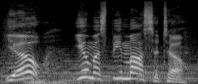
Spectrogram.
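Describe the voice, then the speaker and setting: A man's voice: very high-pitched, wildly swooping pitch, moderate pace, music in the background, heavily acted. An actor voicing a brash, proud young male oni gang leader in a game, boastful with sudden earnest turns. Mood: breezy. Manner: boastful, swaggering, drops into earnest quiet. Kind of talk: game voice acting.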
